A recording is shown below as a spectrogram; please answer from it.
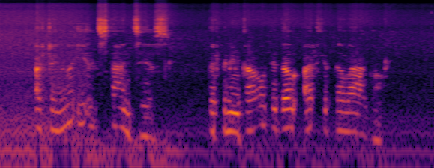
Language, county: Lithuanian, Panevėžys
